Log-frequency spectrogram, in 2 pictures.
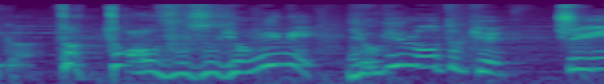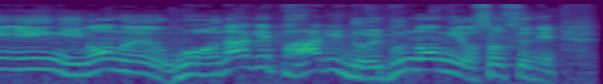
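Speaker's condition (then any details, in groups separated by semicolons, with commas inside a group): No condition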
